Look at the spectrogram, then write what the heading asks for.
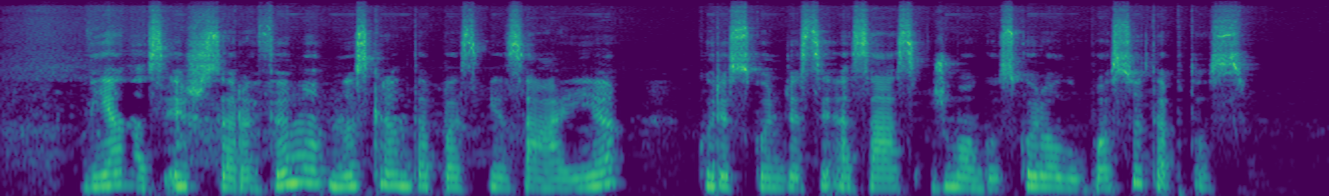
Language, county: Lithuanian, Vilnius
